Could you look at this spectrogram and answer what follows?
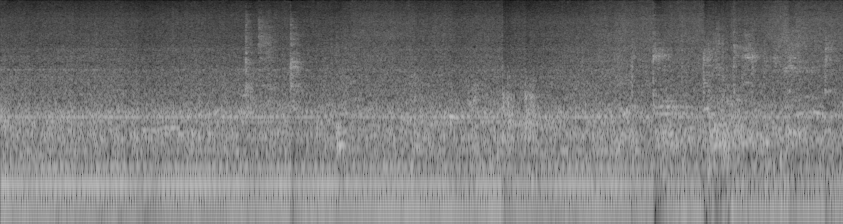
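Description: Metal spatula scraping and knocking against a wok during stir-frying, over a steady low hum, with sharp clanks a few times a second near the middle and end.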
